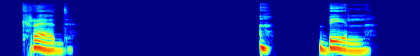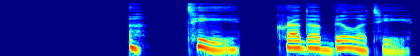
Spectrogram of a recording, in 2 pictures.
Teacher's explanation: Emphasize bill and keep itty soft.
